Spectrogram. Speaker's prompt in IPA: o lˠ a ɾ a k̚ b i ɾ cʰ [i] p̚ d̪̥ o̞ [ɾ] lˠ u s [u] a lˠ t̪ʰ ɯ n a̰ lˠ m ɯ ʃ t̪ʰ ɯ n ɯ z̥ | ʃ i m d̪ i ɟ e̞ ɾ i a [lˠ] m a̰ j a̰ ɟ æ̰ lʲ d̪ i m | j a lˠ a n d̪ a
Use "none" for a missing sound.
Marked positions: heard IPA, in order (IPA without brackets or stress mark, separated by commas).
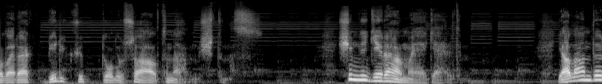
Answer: y, none, u, lˠ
